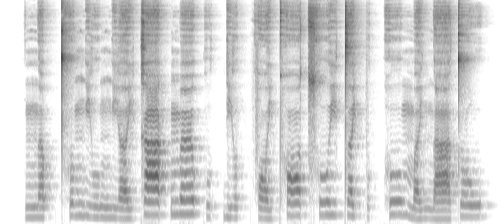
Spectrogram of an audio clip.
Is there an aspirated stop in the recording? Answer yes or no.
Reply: yes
